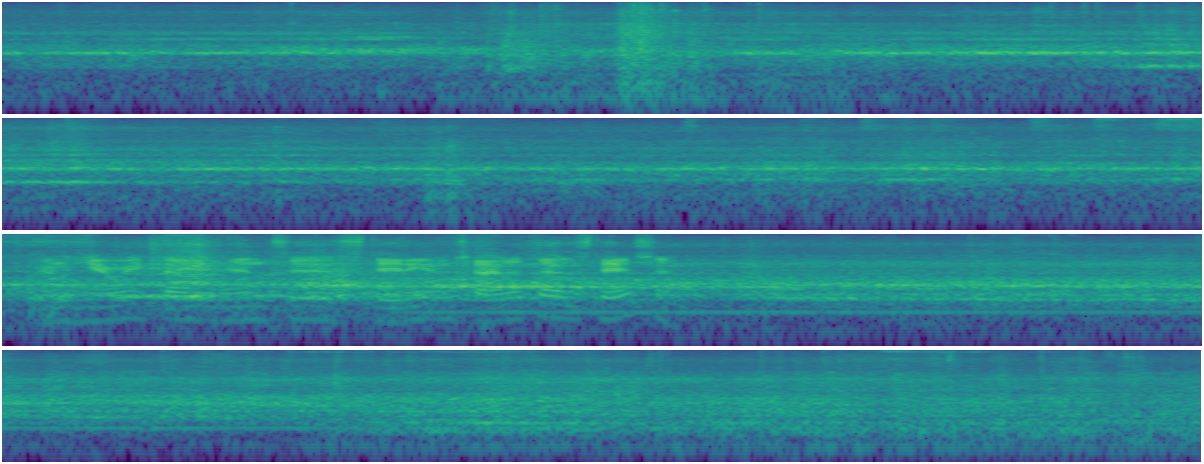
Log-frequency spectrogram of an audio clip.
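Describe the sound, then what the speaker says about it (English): A train rumbles past at length with a steady mechanical drone, squeals and a rising rush midway, heard from inside a moving Vancouver SkyTrain railcar with faint talk. "There's another passing train."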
